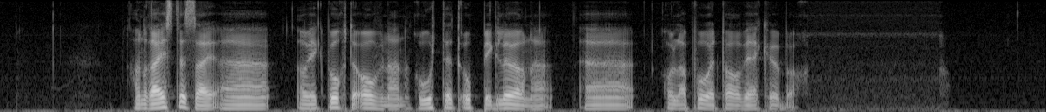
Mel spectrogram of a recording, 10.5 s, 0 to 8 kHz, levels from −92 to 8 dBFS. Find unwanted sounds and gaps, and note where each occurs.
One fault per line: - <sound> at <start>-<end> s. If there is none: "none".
none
